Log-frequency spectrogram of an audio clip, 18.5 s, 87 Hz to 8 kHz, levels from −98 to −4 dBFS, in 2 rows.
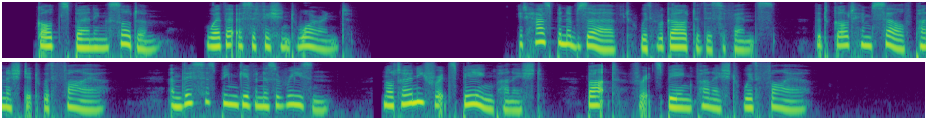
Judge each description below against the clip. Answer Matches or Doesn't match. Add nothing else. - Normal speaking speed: Matches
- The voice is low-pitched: Doesn't match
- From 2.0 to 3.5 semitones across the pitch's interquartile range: Doesn't match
